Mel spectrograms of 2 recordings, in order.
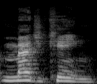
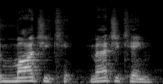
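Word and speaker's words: Magiking: in Dragon Mode, or Magic King from Magic Ranger. So I think I mispronounced it. I think it's Magi King and Magi Ranger. That's what I meant to say.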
